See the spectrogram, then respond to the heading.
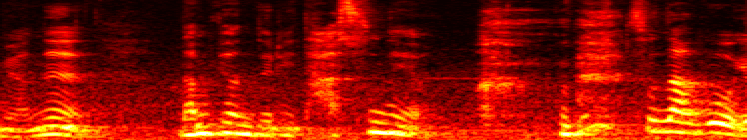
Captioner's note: laughs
